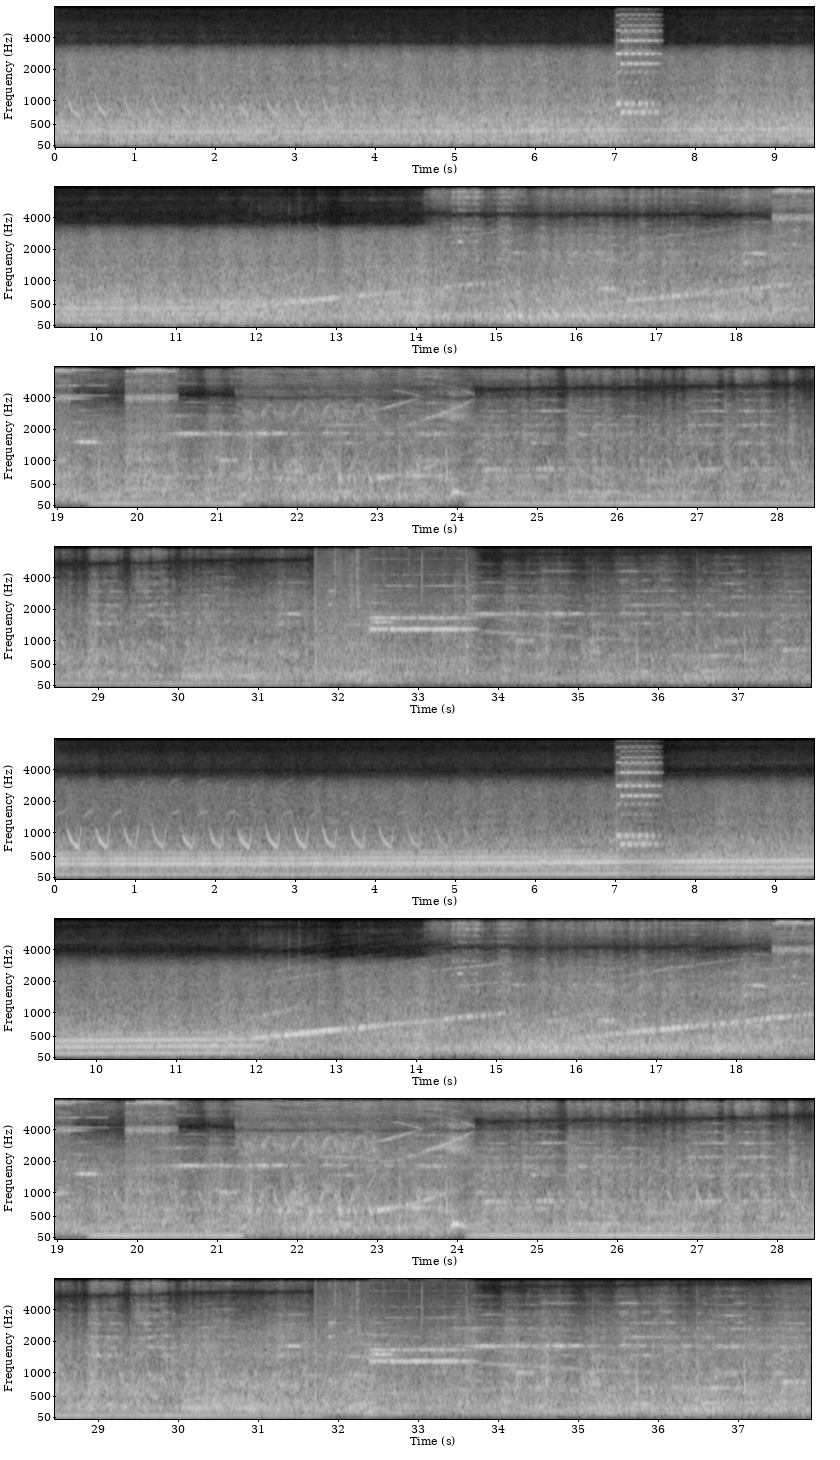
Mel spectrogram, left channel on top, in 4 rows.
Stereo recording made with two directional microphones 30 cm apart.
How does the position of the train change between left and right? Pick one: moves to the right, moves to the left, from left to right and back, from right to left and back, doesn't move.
moves to the right.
